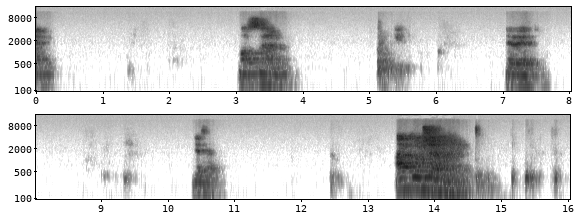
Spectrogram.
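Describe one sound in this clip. A man speaks in short, loud bursts, giving instructions.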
